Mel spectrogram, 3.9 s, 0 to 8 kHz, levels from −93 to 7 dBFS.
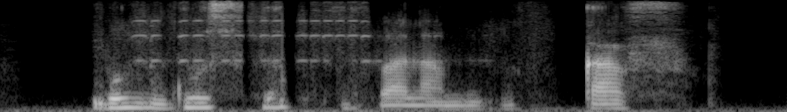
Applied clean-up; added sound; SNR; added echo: neural diffusion model UNIVERSE++.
